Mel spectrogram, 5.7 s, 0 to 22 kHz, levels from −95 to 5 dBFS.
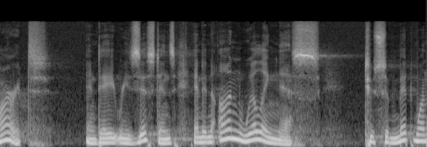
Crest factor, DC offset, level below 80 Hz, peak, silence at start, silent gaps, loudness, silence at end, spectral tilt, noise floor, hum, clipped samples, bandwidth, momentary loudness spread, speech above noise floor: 14 dB; under 0.1%; -38 dBFS; -4 dBFS; 0 s; none; -18 LUFS; 0 s; -5.5 dB/octave; -48 dBFS; none; under 0.1%; 12 kHz; 10 LU; 30 dB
